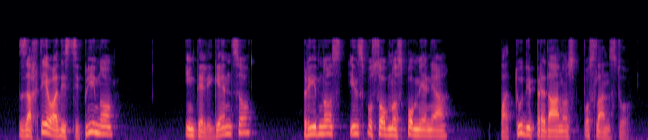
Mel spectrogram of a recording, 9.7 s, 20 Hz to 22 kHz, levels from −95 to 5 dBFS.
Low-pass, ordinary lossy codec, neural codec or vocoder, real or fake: none; none; codec, 16 kHz, 8 kbps, FunCodec, trained on LibriTTS, 25 frames a second; fake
